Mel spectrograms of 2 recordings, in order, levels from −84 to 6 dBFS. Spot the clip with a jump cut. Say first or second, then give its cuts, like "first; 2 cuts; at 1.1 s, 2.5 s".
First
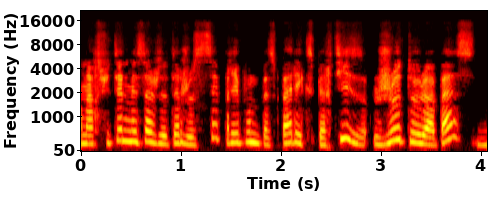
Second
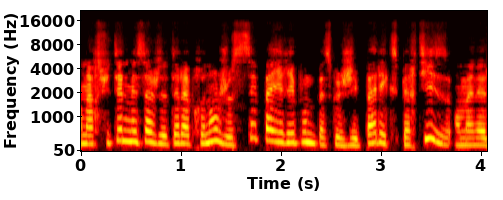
first; 4 cuts; at 1.0 s, 1.5 s, 2.0 s, 2.9 s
